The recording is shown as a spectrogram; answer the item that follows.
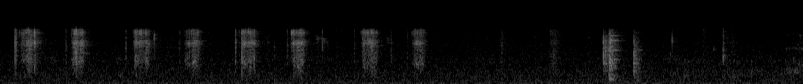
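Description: Hand-twisted pepper grinder cracking peppercorns, about eight short crunchy grinds at roughly two a second over four seconds, then a few faint clicks near the end.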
